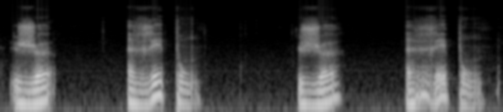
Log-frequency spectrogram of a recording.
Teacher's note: so you can see that D and S here are not pronounced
